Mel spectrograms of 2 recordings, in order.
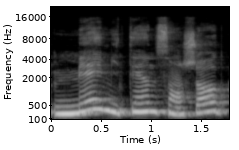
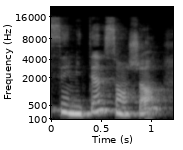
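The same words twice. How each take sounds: First: Emphatic example, louder. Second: Said in the usual way. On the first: Shown as a demonstration. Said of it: "Donc, j'essaie". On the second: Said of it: "quand je regarde ma phrase".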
